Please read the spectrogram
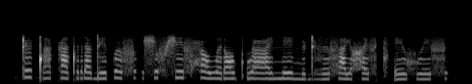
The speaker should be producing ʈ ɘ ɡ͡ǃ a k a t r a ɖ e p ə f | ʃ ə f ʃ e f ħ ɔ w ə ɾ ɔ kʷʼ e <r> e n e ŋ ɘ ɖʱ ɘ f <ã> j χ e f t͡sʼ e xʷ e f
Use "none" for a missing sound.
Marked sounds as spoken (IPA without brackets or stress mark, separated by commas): ʕ, a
